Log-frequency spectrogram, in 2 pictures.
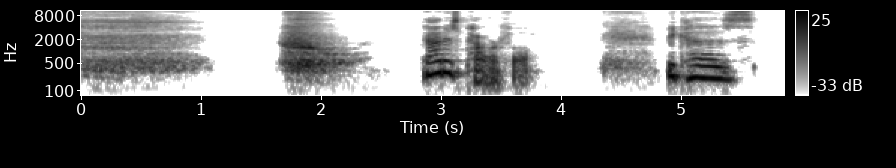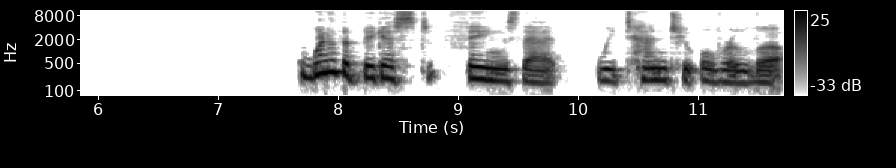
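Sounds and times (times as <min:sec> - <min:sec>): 
deep breath taken in a guided calming moment: 0:00.0 - 0:02.4
speech: 0:02.9 - 0:03.9, 0:04.9 - 0:05.7, 0:07.7 - 0:11.7.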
